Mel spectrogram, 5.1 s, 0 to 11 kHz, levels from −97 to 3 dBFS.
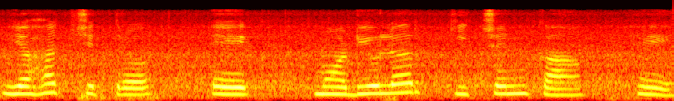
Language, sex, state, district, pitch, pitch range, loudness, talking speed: Hindi, female, Madhya Pradesh, Dhar, 240 Hz, 225-255 Hz, -15 LUFS, 85 wpm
